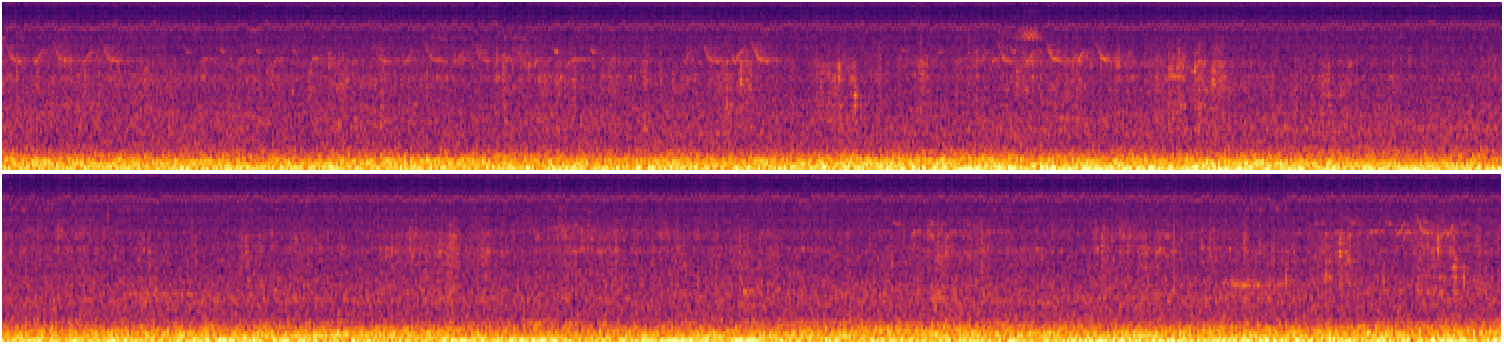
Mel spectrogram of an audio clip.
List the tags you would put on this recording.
Soundscapes > Nature
raspberry-pi Dendrophone weather-data field-recording modified-soundscape nature data-to-sound soundscape natural-soundscape phenological-recording alice-holt-forest artistic-intervention sound-installation

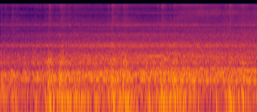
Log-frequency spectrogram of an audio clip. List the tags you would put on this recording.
Sound effects > Vehicles
Tampere tram vehicle

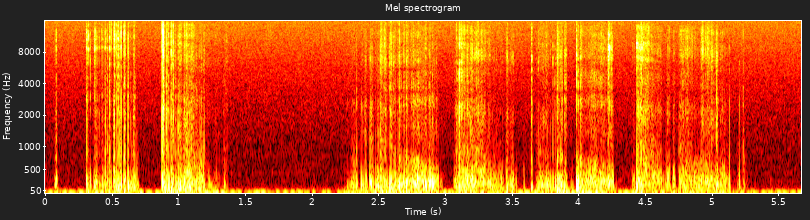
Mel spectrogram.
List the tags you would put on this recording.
Sound effects > Objects / House appliances
Dare2025-09 Dare2025-Friction file filing-nail friction metal Nail-file rubbing

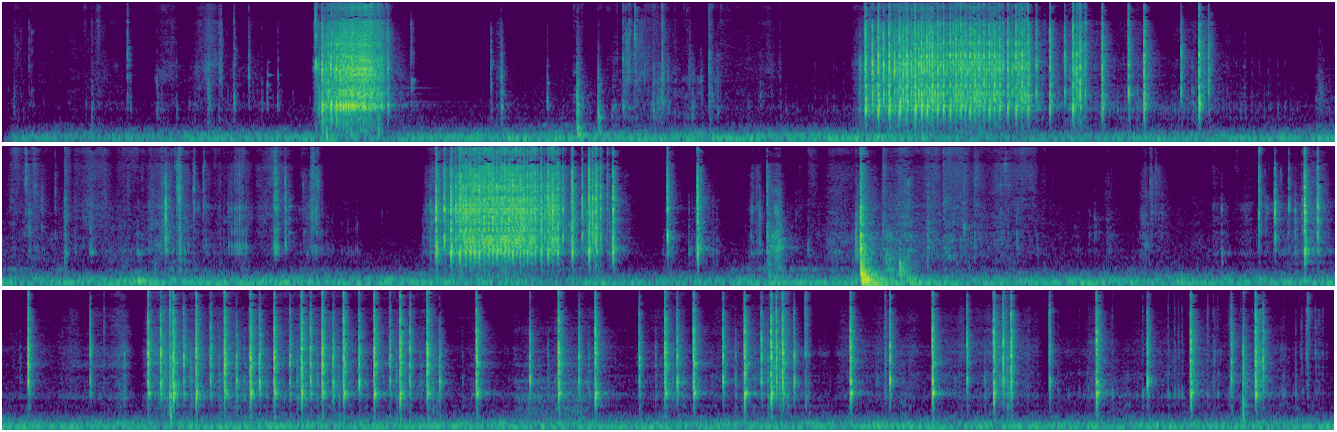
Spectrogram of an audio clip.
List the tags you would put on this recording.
Sound effects > Objects / House appliances
wire retracting

